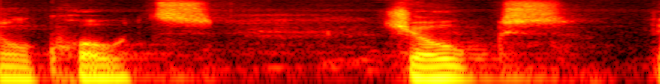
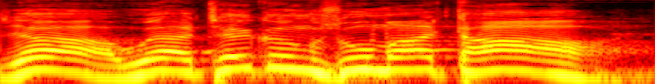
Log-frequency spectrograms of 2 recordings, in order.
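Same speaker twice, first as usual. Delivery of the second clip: slow, louder, drawn-out voice; Malema impression; 5 semitones higher, 4 dB louder, slower than usual. Malema chatting with the comic, slow louder voice. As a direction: lean back and drawl it. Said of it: "He says".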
